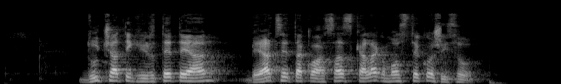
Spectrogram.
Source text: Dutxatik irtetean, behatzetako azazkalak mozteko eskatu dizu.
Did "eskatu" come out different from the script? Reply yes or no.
yes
